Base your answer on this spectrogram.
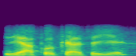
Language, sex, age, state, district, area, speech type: Urdu, male, 18-30, Delhi, North West Delhi, urban, conversation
